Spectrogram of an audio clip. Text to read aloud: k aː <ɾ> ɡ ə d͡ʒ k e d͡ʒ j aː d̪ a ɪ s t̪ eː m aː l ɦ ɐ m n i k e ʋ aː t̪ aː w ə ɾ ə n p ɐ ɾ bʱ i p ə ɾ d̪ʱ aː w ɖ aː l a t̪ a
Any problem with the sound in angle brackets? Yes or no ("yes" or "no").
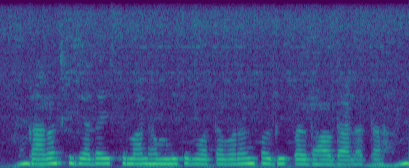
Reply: yes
